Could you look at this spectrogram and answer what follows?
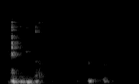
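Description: Keyboard typing while writing C++ code, a quick cluster of close key clicks followed by a short pause and two softer taps, quiet and with no voice over it.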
